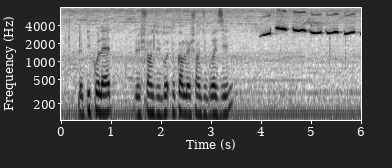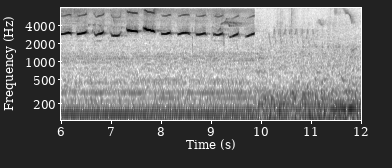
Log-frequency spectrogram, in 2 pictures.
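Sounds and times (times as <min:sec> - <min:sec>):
bird whistling notes: 0:03.8 - 0:12.0.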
